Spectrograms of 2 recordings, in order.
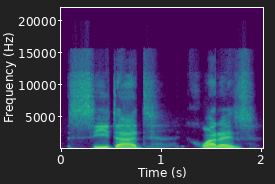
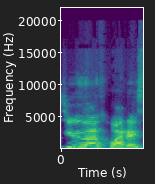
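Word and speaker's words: Ciudad Juárez: We love 45 Sidad Huarees. Yes, that's very good. You could say Sudad Huarees or just Huarees.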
